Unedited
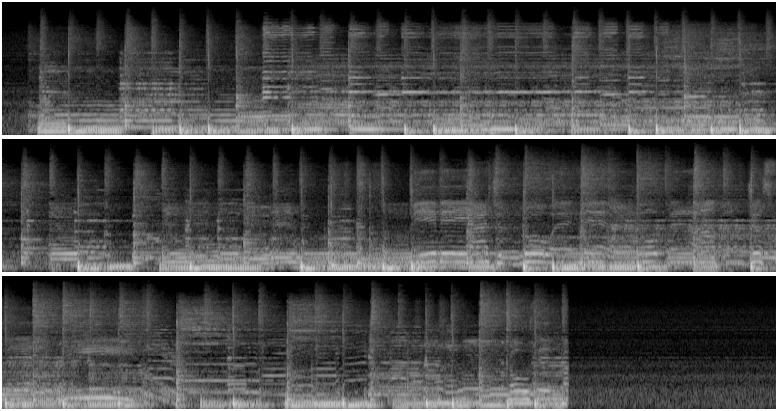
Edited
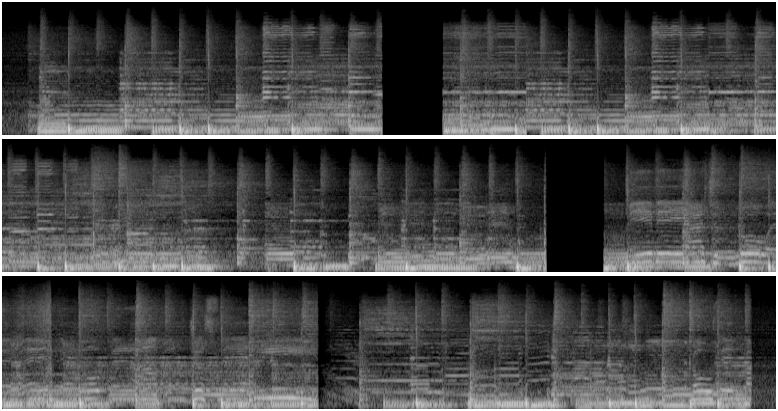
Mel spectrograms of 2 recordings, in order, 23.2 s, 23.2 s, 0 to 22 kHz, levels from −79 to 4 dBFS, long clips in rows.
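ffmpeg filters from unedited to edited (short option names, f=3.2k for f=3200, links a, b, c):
-filter_complex "[0:a]asplit=13[a][b][c][d][e][f][g][h][i][j][k][l][m];[a]atrim=end=3.8,asetpts=PTS-STARTPTS,afade=t=out:st=3.796:d=0.004:c=hsin[n];[b]atrim=start=3.8:end=4.41,asetpts=PTS-STARTPTS,volume=0[o];[c]atrim=start=4.41:end=5.242,asetpts=PTS-STARTPTS,afade=t=in:d=0.004:c=hsin[p];[d]atrim=start=1.348:end=3.182[q];[e]atrim=start=5.238:end=6.832[r];[f]atrim=start=15.838:end=16.172[s];[g]atrim=start=6.828:end=11.02,asetpts=PTS-STARTPTS,afade=t=out:st=4.188:d=0.004:c=hsin[t];[h]atrim=start=11.02:end=11.6,asetpts=PTS-STARTPTS,volume=0[u];[i]atrim=start=11.6:end=13.412,asetpts=PTS-STARTPTS,afade=t=in:d=0.004:c=hsin[v];[j]atrim=start=13.408:end=13.932,asetpts=PTS-STARTPTS,areverse[w];[k]atrim=start=13.928:end=15.842[x];[l]atrim=start=16.168:end=16.81,asetpts=PTS-STARTPTS,afade=t=out:st=0.638:d=0.004:c=hsin[y];[m]atrim=start=16.81,asetpts=PTS-STARTPTS,afade=t=in:d=0.92[z];[n][o][p]concat=n=3:v=0:a=1[aa];[aa][q]acrossfade=d=0.004:c1=hsin:c2=hsin[ab];[ab][r]acrossfade=d=0.004:c1=hsin:c2=hsin[ac];[ac][s]acrossfade=d=0.004:c1=hsin:c2=hsin[ad];[t][u][v]concat=n=3:v=0:a=1[ae];[ad][ae]acrossfade=d=0.004:c1=hsin:c2=hsin[af];[af][w]acrossfade=d=0.004:c1=hsin:c2=hsin[ag];[ag][x]acrossfade=d=0.004:c1=hsin:c2=hsin[ah];[y][z]concat=n=2:v=0:a=1[ai];[ah][ai]acrossfade=d=0.004:c1=hsin:c2=hsin"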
